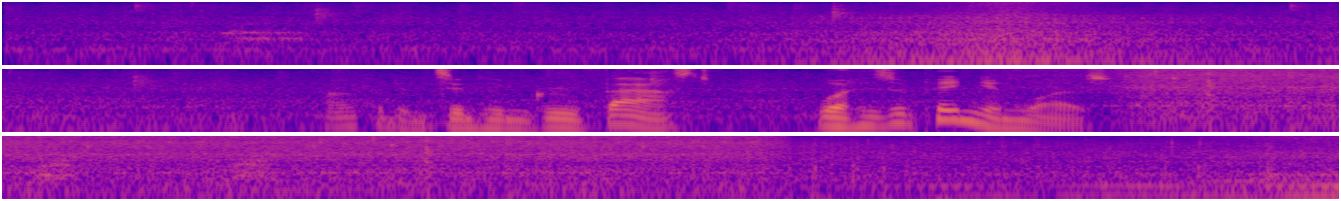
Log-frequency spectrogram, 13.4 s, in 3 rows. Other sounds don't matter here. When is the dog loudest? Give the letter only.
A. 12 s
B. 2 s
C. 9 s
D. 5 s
C.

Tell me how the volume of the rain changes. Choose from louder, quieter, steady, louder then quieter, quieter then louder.
louder.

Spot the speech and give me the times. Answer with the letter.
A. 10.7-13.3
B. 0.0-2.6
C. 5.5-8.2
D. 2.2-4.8
C.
